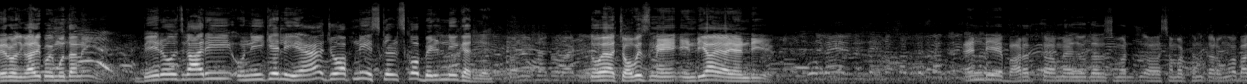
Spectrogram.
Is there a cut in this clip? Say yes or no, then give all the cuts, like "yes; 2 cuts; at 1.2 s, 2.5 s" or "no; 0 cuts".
yes; 1 cut; at 5.2 s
